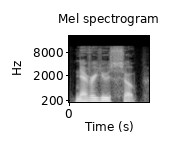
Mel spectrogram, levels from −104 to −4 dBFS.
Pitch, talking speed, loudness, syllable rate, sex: 110 Hz, 165 wpm, -18 LUFS, 6.2 syllables/s, male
